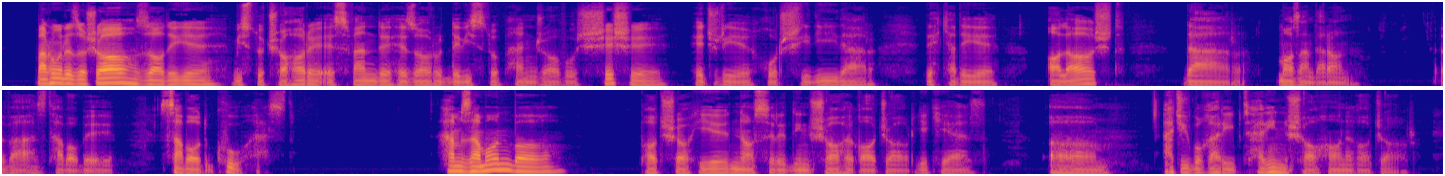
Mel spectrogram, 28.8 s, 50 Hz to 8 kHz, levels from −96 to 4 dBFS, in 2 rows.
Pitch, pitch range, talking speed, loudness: 85 Hz, 80-95 Hz, 65 wpm, -31 LUFS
